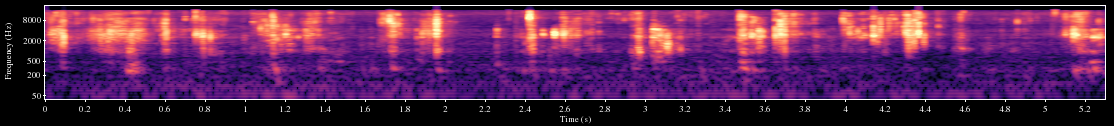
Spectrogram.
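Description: Crunchy chewing sounds: a string of irregular crunches, two or three a second.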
